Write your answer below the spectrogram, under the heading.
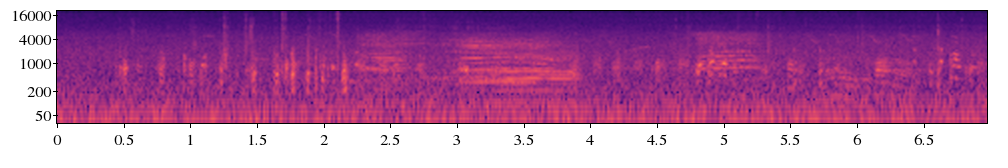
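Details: Chickens cluck in scattered short notes, then two longer drawn-out, harmonically rich calls rise above the flock, each lasting about a second, over constant farmyard noise.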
